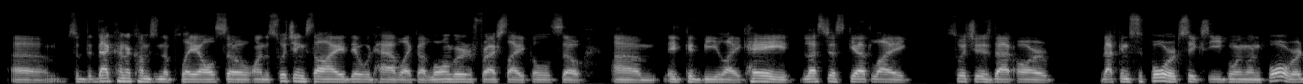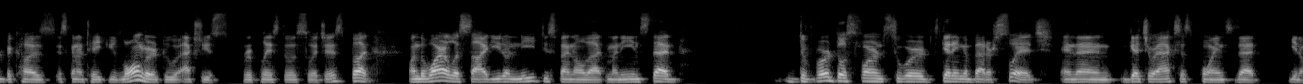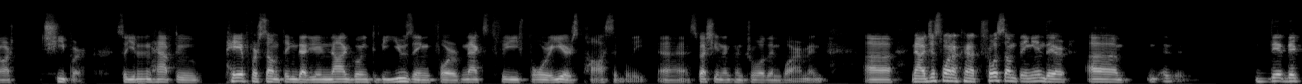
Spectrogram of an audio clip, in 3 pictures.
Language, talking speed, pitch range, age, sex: English, 200 wpm, 115-140 Hz, 20-39, male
